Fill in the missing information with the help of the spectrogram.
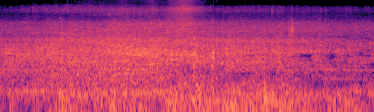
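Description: Diesel truck pulling a tipper semi-trailer driving past close by, its engine growing louder, staying loud through the middle and easing off near the end.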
